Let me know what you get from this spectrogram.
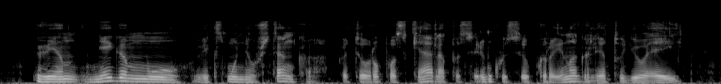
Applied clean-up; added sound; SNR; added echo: none; Writing; 17 dB; none.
